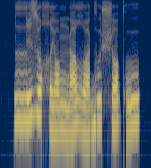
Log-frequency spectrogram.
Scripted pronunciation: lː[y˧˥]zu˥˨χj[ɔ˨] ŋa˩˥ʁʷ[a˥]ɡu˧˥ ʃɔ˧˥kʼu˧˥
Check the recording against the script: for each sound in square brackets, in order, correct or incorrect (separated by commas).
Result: incorrect, correct, incorrect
